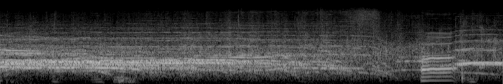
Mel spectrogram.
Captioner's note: cheers and applause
